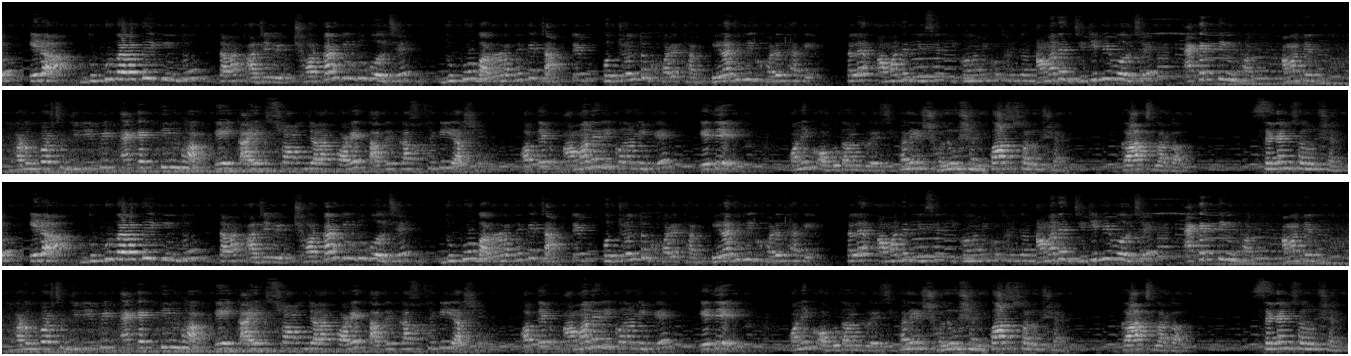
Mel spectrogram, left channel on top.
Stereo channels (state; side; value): identical; both; correlation 1.00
